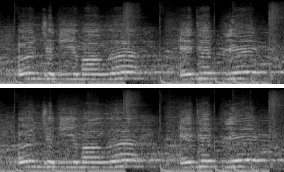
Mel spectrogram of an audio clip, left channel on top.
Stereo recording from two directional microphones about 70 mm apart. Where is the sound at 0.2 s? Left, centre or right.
Left.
